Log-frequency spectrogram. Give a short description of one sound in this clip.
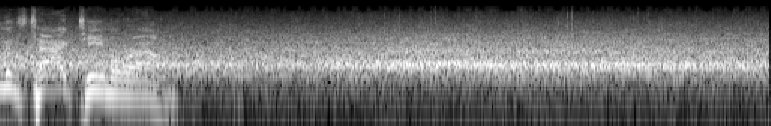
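A large crowd cheers loudly in a big arena.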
